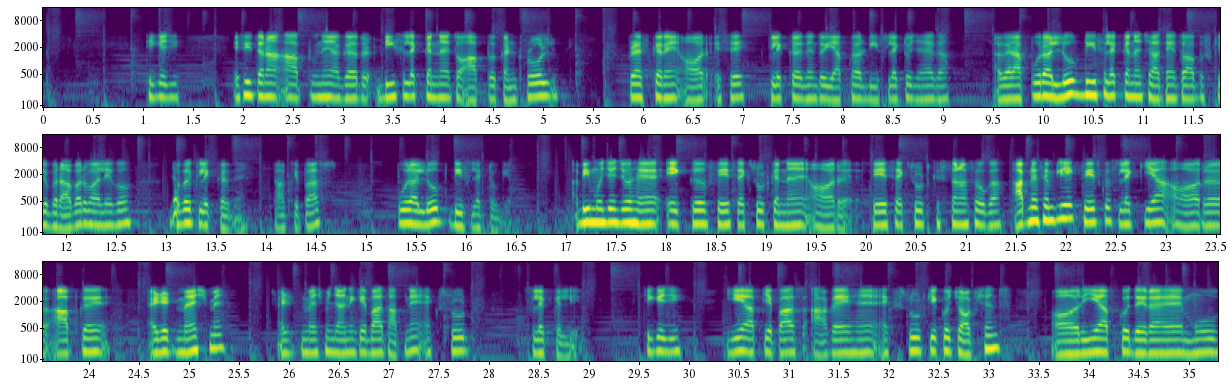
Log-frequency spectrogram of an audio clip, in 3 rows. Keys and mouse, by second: 4.6 ctrl+Num_Lock, 6.5 ctrl+click, 12.9 click, 21.9 click, 22.7 alt+right click, 23.0 alt+click, 24.1 click, 27.9 click.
